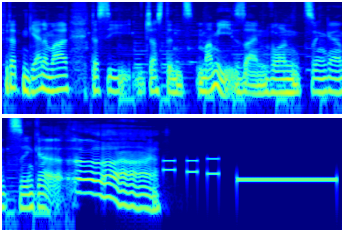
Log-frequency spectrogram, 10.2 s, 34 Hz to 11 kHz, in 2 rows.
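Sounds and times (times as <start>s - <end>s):
speech: 0.0s - 7.6s
steady telephone tone: 7.5s - 10.2s.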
